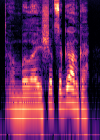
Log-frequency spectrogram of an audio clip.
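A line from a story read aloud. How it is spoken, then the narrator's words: Weak voice. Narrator (Russian): слабым голосом проговорил Берн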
